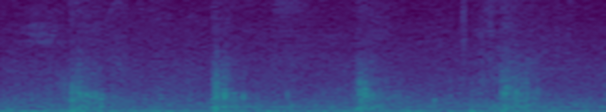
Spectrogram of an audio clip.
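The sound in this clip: Footsteps of someone walking outdoors toward a monument on the Augusta-Anlage, four faint, evenly spaced steps over a constant background hiss and low hum.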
